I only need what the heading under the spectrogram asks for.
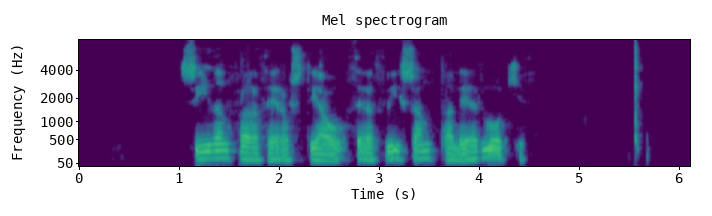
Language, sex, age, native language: Icelandic, male, 30-39, Icelandic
